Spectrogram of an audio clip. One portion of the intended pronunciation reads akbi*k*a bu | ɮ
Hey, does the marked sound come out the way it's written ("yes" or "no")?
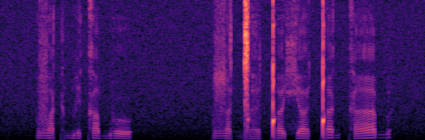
yes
